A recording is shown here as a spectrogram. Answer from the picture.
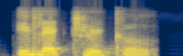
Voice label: "electrical", Indian

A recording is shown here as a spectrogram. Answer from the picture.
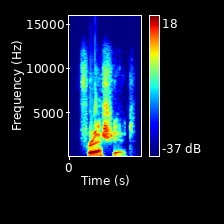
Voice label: "freshet", American

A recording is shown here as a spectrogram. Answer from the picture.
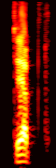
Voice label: "depth", American

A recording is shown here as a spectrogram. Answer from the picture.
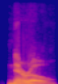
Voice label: "narrow", American

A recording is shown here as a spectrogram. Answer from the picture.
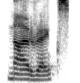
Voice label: "NIREX", Indian

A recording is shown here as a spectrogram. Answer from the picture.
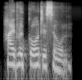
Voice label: "hydrocortisone", Indian

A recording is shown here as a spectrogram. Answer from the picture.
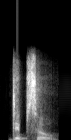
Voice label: "dipso", Indian

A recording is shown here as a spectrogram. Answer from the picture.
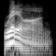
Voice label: "rayon", American

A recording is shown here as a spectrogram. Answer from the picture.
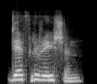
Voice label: "defloration", Indian

